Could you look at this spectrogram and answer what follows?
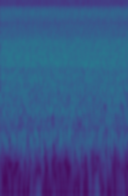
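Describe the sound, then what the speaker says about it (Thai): Khlong Lan waterfall in a Thai national park with strong flowing water, a dense, steady rushing hiss filling the short moment without break or voices. "มาเที่ยวน้ำตกคลองลานวันว่างๆครับน้ำแรงน้ำเยอะคนก็เยอะ"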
